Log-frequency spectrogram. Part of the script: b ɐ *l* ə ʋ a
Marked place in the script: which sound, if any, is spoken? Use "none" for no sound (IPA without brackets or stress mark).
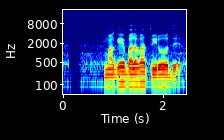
l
